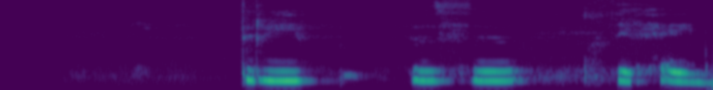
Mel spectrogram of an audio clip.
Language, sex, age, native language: Icelandic, female, 8, Icelandic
